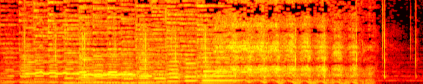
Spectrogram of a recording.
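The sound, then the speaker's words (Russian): A horse neighs loudly, one long whinny that starts high and strained, then quavers and shakes as it falls away, with no other sounds around it. “«Где же ты взяла такого коня?»”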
